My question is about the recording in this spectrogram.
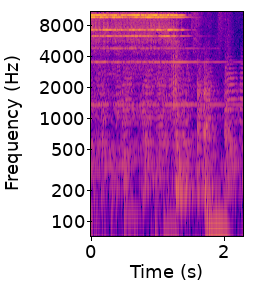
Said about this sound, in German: Telefon, Chef. Ja, ich komme.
